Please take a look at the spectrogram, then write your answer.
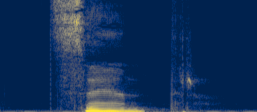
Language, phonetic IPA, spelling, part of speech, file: Ukrainian, [t͡sɛntr], центр, noun, Uk-центр.ogg
- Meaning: centre (UK), center (US)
